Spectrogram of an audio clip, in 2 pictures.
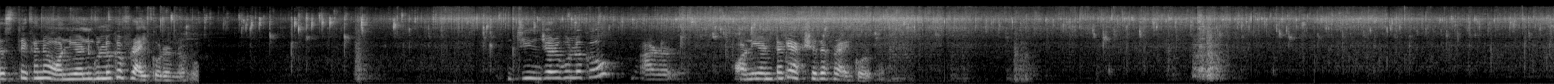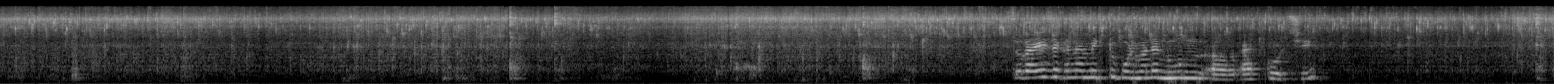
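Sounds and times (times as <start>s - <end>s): onions sizzling in oil: 0.0s - 31.0s
metal spatula scraping wok: 11.8s - 12.3s.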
